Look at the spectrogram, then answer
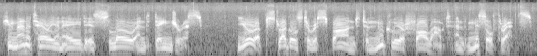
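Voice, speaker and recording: A man's voice: low voice, measured pace, slight background noise, low-quality recording. A man playing a solemn radio anchor, reading a portentous scripted dramatic news report about a catastrophe. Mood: grave, solemn. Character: grave male radio anchor reporting nuclear war.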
